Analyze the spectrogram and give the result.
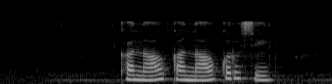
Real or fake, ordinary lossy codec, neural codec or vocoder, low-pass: fake; none; codec, 16 kHz, 8 kbps, FunCodec, trained on Chinese and English, 25 frames a second; none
